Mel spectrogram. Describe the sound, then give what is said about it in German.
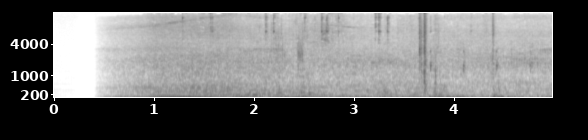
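Steady low rumble of busy rush-hour city traffic in Tirana on an early evening in March 2023, heard from inside a parked car, continuous and muffled, with a few sharp metallic clicks and jingles; no one speaks. “Es ist früher Abend, Rush Hour. Ilya sitzt in seinem Auto.”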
